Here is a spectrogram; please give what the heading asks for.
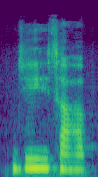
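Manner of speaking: plain reading voice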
